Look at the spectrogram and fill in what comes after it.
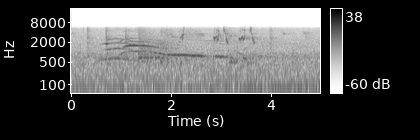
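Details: Street cats, one black, apparently challenging each other for territory or mating; drawn-out wavering yowls with rich harmonics, falling in pitch over about two seconds, then scattered short clicks above steady low rumbling background noise.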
